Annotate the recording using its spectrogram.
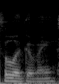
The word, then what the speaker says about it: sologamy: Am I saying it right? – I think it's sologamy.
